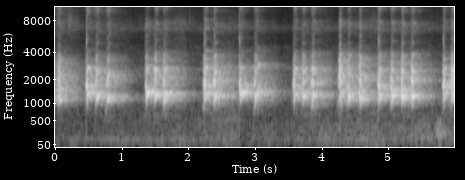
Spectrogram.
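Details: Yellow-vented bulbul noisy call used to provoke rival bulbuls into replying; short grating rattles in bursts of two or three sharp notes with decaying tails, about eight bursts in all.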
